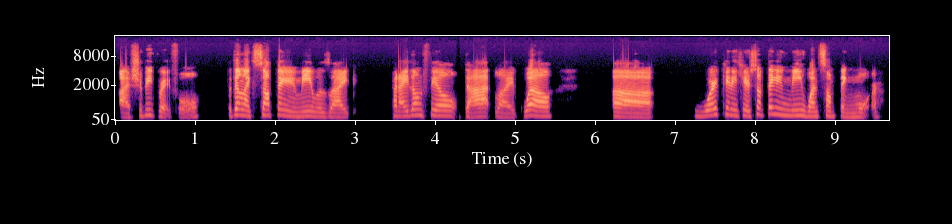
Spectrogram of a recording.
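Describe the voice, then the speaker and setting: This woman in her thirties, an Ecuadorian product designer, shares personal stories as a guest in a relaxed interview. She talks at normal speed in a bright, clear, high voice, keeping it informal with lots of "like" and voiced inner thoughts. The recording is dry.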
